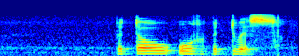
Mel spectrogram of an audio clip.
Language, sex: Afrikaans, female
